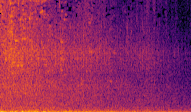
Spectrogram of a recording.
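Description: Cinematic explosion sound effect for a logo sting: a deep boom that has just hit, its rumbling, noisy tail fading slowly.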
